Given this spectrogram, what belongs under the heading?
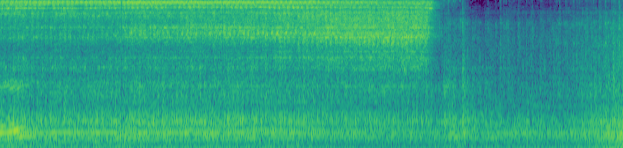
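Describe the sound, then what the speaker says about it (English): A power drill runs continuously into hard material with a worn-out bit, a loud, steady high-pitched grinding whine for about three seconds that abruptly cuts off, leaving a quieter rumble. "Or that drill bit's worn out."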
